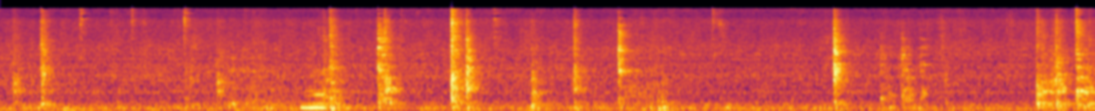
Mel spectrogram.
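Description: Squid and other food sizzling on a tabletop grill, with metal tongs clicking and scraping against the grill plate at irregular intervals as the pieces are turned.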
